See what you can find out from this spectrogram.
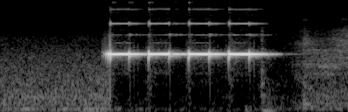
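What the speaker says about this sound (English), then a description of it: "you push the little button, and both the red and green should flash, and you'll hear the chirp, which is the first alarm" A carbon monoxide alarm under a button test gives a fast run of eight sharp, piercing chirps, close and loud, then falls silent.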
